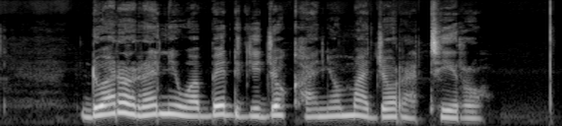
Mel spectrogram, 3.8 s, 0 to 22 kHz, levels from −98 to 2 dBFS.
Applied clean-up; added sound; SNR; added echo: none; none; none; none.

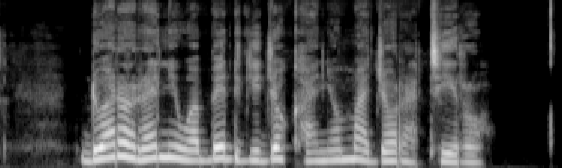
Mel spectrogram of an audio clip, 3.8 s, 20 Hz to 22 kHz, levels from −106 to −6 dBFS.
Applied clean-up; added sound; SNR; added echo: neural mask model Resemble Enhance denoiser.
